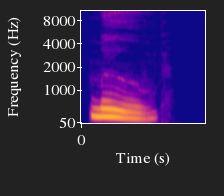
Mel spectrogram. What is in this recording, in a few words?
"move", US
